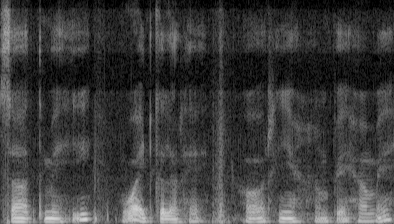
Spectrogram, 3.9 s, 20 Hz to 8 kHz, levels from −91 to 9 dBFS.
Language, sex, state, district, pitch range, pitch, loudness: Hindi, male, Himachal Pradesh, Shimla, 115-130 Hz, 120 Hz, -19 LUFS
